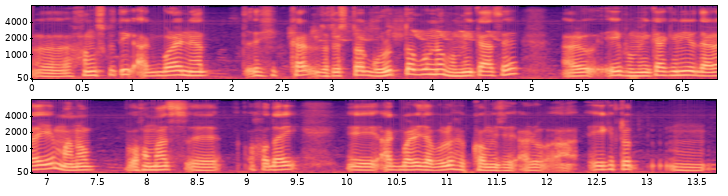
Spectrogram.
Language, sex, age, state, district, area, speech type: Assamese, male, 30-45, Assam, Barpeta, rural, spontaneous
